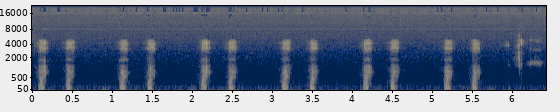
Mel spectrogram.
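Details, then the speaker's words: Normal heart sounds: steady paired lub-dub beats at about 59 per minute, regular and clean with no extra sounds, produced by the heart valves opening and closing. "That lub-dub is simply your valves opening and closing. That first lub sound would be when the atrium, or these valves right here, allow blood into the ventricles, and then that second dub sound, the lub-dub, goes either to the lungs or to the aorta and to the rest of the body."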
